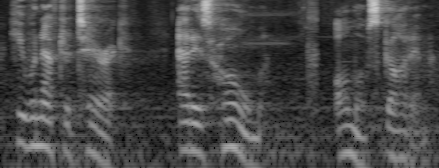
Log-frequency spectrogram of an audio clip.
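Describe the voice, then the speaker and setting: A woman's voice: lowish voice, animated, moderate pace, darkish tone, soft background music, close to an everyday voice. A woman voicing a jaded, hard-edged mercenary lieutenant in a video game, frank and businesslike with a bitter edge.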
